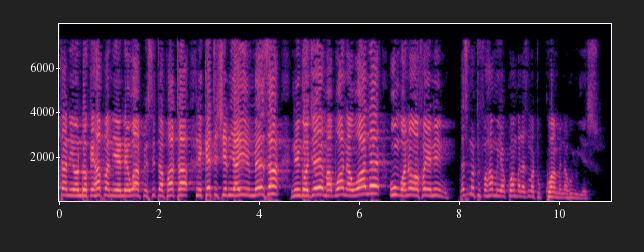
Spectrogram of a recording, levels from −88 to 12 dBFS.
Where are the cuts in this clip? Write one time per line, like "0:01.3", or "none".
0:02.7
0:07.9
